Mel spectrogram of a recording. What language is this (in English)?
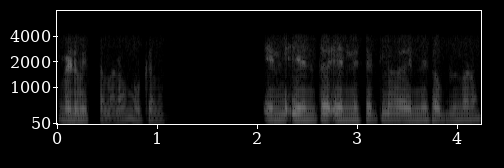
Telugu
